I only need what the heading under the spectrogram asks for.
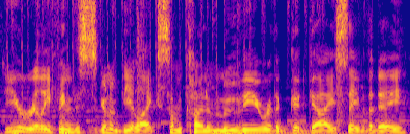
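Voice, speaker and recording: A man streaming himself through a story game, mixing read-along lines with wry, dry asides. His voice sits at an ordinary middle pitch. Faint game music runs under him. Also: steady tone, fairly quick.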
